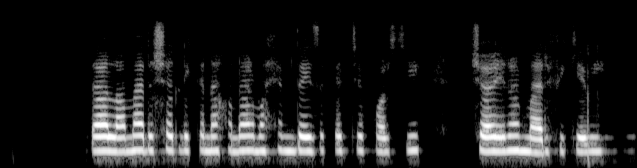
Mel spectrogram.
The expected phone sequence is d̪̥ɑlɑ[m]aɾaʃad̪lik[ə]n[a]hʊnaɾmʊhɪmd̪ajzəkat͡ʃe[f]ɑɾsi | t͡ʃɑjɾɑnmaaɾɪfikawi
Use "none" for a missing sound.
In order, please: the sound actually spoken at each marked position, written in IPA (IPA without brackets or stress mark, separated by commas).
m, ə, a, f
